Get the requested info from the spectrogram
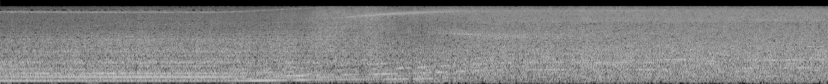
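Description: R33 Nissan Skyline's engine running on a chassis dyno: it holds steady for about two and a half seconds, then climbs steadily in revs, a dyno power run. A faint high whine rises along with it.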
